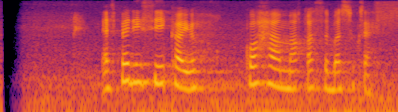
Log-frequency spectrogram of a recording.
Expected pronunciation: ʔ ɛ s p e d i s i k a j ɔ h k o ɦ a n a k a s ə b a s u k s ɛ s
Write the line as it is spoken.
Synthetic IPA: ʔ ɛ s p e d i s i k a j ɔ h k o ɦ a m a k a s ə b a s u k s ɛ s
